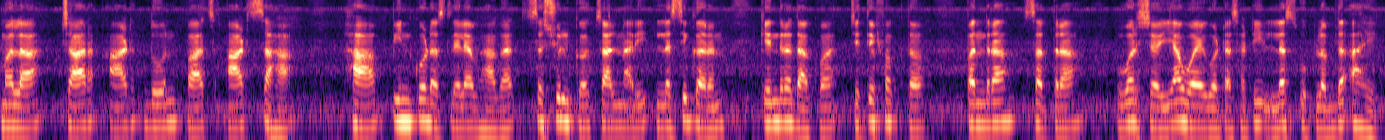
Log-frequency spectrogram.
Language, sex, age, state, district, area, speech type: Marathi, male, 30-45, Maharashtra, Akola, rural, read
